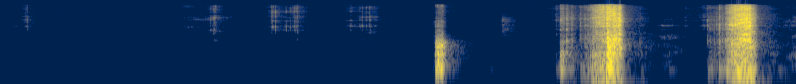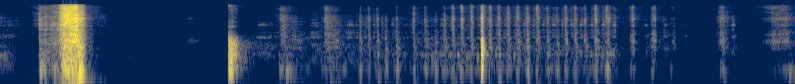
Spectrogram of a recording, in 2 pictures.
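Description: Chef's knife cutting fresh ginger root on a bamboo cutting board. A sharp tap is followed by three long slicing strokes about a second apart, then a fast run of light knife taps as the ginger is cut into thin strips.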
